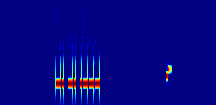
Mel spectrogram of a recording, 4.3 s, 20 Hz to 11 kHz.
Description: Morse code, heard as a keyed tone, about 39 wpm, 700 Hz. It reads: NNJ
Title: ARRL Sections 40wpm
